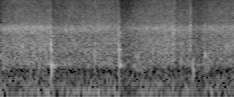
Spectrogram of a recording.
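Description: Shrimp with a big handful of green onion, cooked with black pepper and garlic, stirred in a pan: a steady soft sizzle with a few light utensil scrapes at irregular intervals.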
